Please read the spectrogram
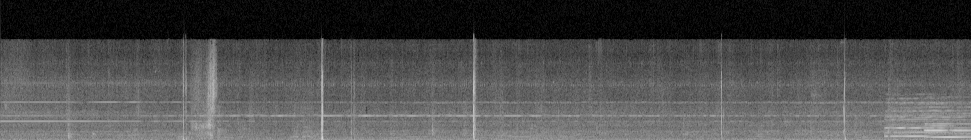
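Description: Alstom Metropolitan metro train standing at a platform with its doors open: a steady low hum with a faint high whine and a few sharp clicks. Near the end, a chime of steady tones begins: the door-closing warning.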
